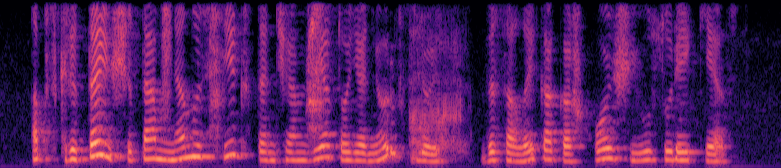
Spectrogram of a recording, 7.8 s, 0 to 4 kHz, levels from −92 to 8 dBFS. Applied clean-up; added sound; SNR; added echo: none; Dog; 15 dB; none.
